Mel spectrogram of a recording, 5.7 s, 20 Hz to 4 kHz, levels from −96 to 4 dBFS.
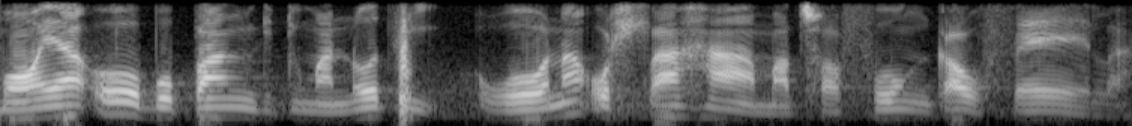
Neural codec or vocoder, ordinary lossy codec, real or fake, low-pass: none; none; real; 3.6 kHz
